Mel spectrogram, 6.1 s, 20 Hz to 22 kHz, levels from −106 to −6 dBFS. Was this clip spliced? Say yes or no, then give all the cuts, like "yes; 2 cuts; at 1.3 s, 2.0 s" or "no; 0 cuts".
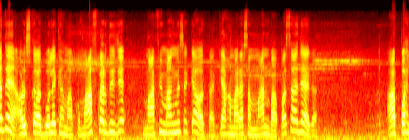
no; 0 cuts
